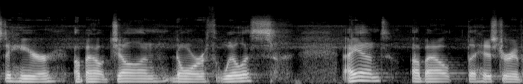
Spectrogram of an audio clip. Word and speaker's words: Willys: i've read john north willis would have pronounced his name willis even though it's spelled w-i-l-l-y-s so people will say willie's he apparently pronounced it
